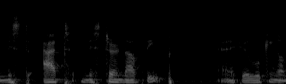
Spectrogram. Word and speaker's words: Navdeep: and God bless you so my name is navdeep and the way to spell that on the Internet is n a v d double e p n a v double e p that is navdeep and if you're looking on Instagram it's missed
